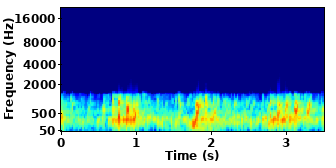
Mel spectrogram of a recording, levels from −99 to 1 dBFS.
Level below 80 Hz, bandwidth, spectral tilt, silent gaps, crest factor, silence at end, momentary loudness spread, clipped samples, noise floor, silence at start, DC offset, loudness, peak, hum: -64 dBFS; 1.5 kHz; -13 dB/octave; none; 22 dB; 0 s; 19 LU; under 0.1%; -45 dBFS; 0 s; under 0.1%; -25 LUFS; -4 dBFS; none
